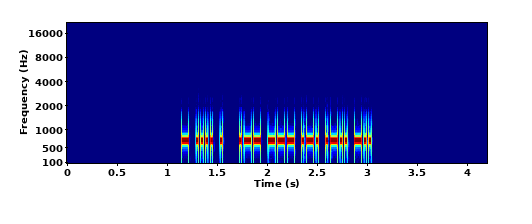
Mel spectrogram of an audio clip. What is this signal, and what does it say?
Morse code, heard as a keyed tone, about 50 wpm, 700 Hz. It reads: THE WORLD
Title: Sets of 2 Words 50wpm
